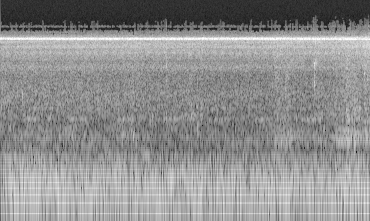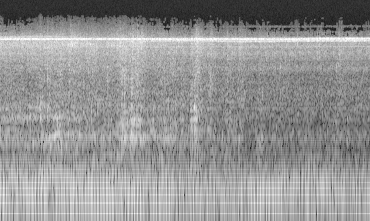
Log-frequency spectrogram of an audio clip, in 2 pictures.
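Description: Steady high-pitched drone of insects singing, under a low rumble that grows a little louder in the middle.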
